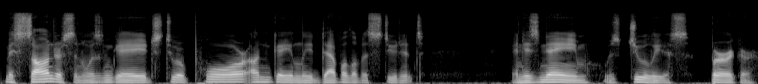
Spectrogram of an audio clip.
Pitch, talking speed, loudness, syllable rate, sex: 100 Hz, 140 wpm, -20 LUFS, 4.4 syllables/s, male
